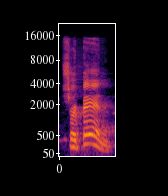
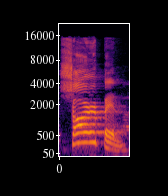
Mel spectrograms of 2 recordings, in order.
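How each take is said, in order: First: The stress is on the second syllable. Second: The stress is on the first syllable. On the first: The speaker calls it wrong. "You don't also say sharpen" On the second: The speaker calls it right. "If the stress falls on the first syllable, the word is feminine"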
